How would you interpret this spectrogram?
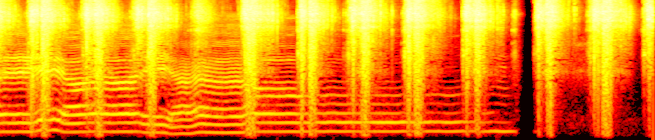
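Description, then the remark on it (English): Rattles shaken in a steady, even rhythm during a chanted song to Mother as people dance on embers, about a dozen crisp bursts, over a sustained low humming tone that drops out near the end, leaving the rattling alone. “Play your wind whistles, your rattles.”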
